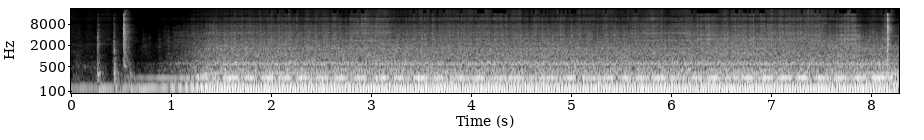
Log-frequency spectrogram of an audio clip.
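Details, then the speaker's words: Westinghouse Riviera floor fan with its cracked bottom parts left unscrewed after servicing: starts and settles into a steady low hum with a fine, quick buzzing rattle from the loose base parts. "Of course, now it's going to rattle a bit because these things aren't screwed in. It's a little bit better."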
